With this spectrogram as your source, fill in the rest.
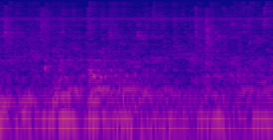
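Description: Tap water runs quietly into a kitchen sink as tapioca is washed in fresh water, a soft, even flow throughout.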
